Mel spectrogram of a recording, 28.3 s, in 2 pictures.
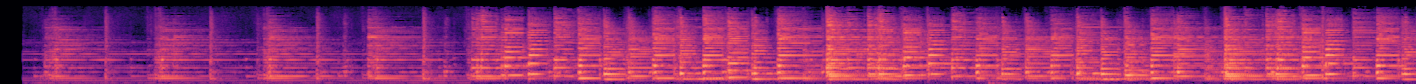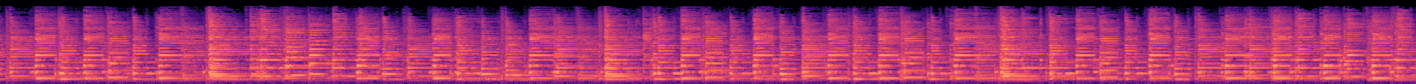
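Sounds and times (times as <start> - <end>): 
hollow banjo: 0.2 - 28.3.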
